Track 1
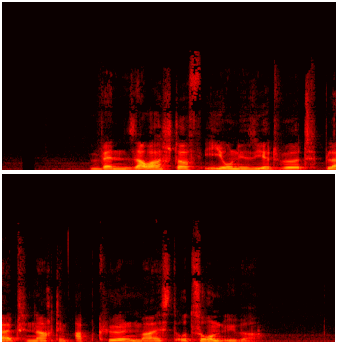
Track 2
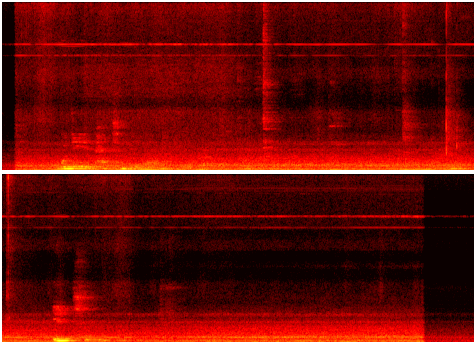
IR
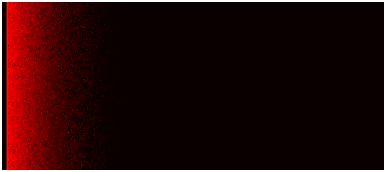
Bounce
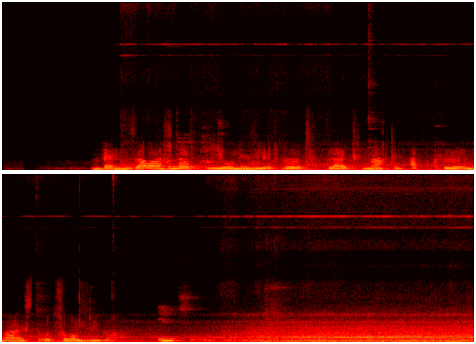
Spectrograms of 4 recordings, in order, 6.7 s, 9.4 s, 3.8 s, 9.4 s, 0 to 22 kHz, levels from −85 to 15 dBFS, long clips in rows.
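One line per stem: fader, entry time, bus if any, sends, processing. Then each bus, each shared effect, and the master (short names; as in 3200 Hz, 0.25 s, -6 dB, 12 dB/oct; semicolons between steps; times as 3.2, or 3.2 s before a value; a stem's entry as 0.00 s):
+0.5 dB, 0.00 s, no send, chord vocoder minor triad, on G3; shaped vibrato saw down 6.4 Hz, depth 100 cents
-1.5 dB, 1.05 s, no send, auto duck -16 dB, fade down 1.85 s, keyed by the first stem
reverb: off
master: limiter -22.5 dBFS, peak gain reduction 9 dB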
